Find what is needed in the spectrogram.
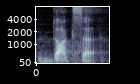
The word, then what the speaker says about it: doxa: And it's the word doxa. That's how you pronounce it.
